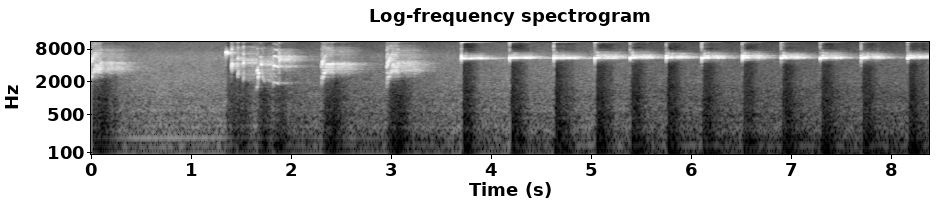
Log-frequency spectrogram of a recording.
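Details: Caged local Long-tailed shrike from Gedong Songo, Central Java, singing: a few varied harsh high chirps, then a steady run of sharp, ringing high notes repeated about three times a second.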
